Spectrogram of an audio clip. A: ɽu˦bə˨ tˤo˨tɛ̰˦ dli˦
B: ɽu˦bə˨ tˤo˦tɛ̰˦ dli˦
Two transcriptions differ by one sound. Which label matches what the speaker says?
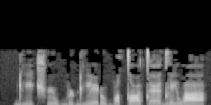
A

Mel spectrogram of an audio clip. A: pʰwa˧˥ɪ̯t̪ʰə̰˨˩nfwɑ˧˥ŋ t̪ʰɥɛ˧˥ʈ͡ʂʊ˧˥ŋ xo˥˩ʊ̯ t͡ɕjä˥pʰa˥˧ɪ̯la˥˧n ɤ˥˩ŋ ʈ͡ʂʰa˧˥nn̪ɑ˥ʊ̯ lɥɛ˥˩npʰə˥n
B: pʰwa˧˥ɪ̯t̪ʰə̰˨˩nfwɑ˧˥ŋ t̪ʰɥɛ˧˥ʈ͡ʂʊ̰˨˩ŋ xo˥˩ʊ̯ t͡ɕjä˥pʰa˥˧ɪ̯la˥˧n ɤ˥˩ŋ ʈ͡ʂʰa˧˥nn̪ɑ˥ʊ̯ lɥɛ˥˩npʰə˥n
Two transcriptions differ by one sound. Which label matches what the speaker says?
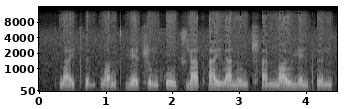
A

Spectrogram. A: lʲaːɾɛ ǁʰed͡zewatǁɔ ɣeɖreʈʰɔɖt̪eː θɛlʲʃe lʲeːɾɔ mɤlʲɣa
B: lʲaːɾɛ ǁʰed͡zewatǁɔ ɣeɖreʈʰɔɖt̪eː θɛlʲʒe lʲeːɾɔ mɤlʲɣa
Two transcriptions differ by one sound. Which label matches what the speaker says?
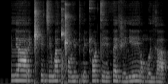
B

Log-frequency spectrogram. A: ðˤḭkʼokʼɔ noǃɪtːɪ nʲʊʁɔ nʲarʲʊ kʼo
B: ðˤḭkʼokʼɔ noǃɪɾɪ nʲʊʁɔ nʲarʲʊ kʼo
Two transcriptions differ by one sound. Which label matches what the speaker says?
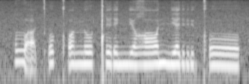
B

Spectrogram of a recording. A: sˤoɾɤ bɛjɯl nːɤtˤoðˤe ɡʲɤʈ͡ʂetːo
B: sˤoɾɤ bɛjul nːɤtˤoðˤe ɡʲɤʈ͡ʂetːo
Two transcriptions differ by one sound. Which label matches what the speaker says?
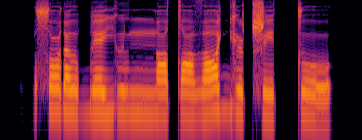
A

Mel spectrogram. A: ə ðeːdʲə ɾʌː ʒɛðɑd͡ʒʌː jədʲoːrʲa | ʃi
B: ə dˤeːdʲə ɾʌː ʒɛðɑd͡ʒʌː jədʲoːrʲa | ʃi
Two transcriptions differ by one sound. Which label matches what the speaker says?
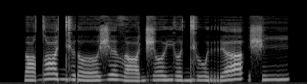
B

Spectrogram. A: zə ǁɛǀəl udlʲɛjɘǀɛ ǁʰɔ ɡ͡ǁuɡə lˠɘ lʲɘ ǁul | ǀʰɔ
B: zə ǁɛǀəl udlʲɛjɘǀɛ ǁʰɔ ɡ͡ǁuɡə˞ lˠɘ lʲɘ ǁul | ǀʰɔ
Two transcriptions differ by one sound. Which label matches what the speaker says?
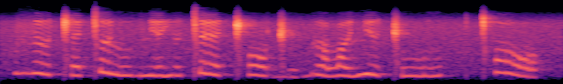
A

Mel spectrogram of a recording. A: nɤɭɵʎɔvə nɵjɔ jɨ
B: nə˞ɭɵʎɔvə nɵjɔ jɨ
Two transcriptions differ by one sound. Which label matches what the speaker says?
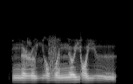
A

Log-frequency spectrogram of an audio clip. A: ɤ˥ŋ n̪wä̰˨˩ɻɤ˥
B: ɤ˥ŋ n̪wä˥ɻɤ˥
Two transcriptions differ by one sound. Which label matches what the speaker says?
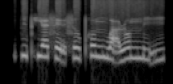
A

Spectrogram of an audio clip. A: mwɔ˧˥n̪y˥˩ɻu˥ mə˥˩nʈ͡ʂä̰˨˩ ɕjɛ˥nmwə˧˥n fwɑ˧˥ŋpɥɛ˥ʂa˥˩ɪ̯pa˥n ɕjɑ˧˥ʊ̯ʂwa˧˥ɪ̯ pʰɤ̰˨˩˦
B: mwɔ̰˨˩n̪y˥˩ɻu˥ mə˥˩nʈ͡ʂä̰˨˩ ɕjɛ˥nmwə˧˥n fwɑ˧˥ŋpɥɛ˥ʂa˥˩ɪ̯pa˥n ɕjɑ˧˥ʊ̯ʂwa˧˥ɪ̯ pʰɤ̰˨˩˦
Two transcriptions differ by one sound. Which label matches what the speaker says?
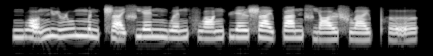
B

